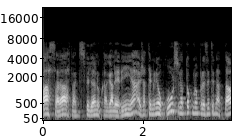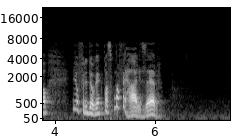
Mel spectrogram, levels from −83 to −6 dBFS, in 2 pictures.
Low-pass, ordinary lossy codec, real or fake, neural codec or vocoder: 7.2 kHz; none; real; none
